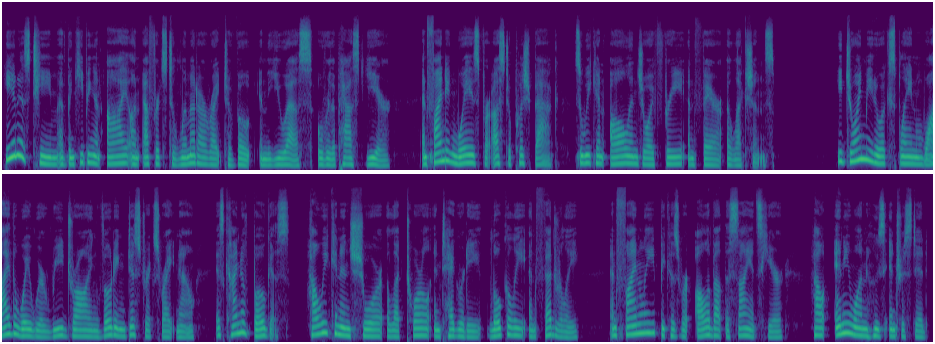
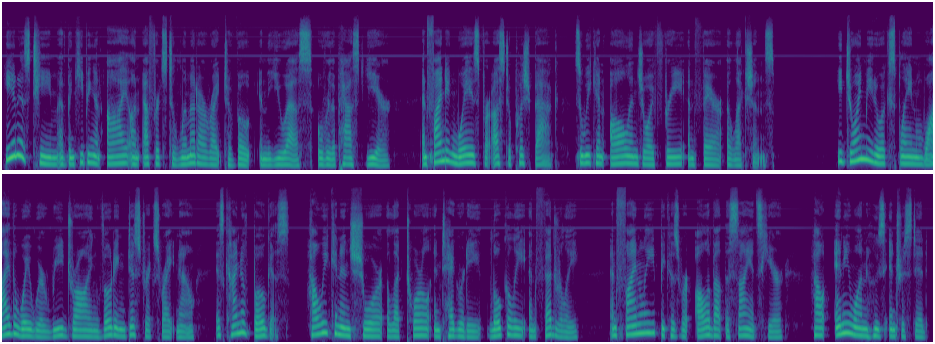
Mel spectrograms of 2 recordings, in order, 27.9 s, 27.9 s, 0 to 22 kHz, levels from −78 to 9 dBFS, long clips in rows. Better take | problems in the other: first | high-pitched whine; faint; throughout; 6 kHz, 30 dB below the speech

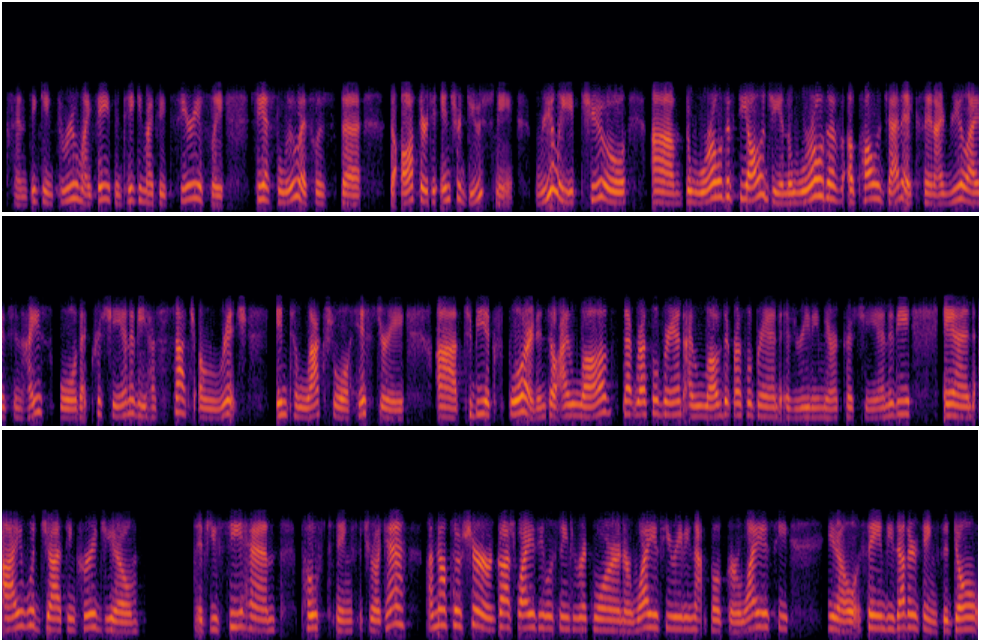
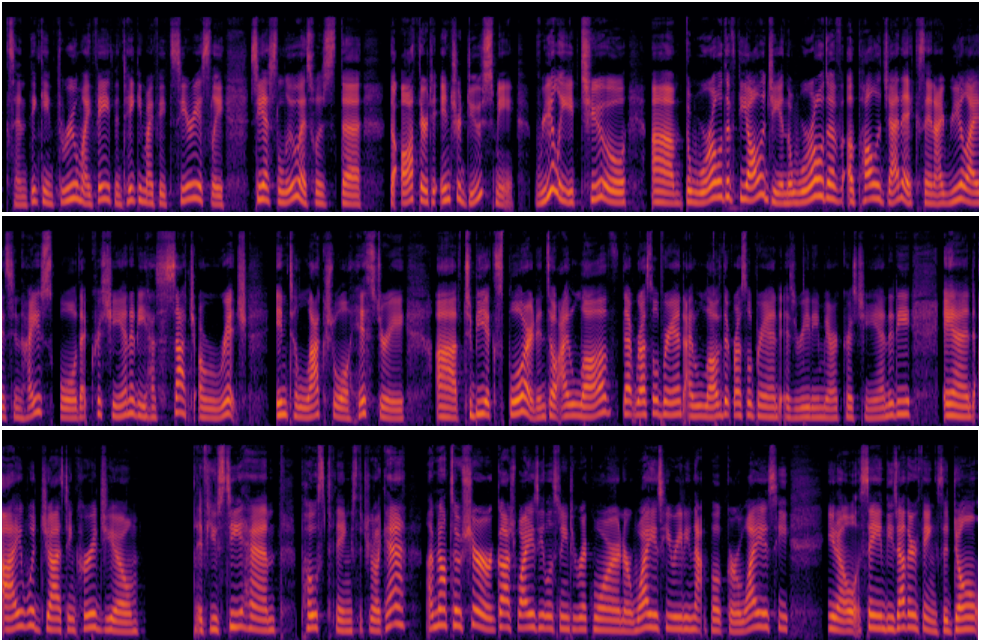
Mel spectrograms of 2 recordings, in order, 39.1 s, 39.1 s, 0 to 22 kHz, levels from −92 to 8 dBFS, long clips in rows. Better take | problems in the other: second | phone-call audio; poor line; nothing above 3.5 kHz

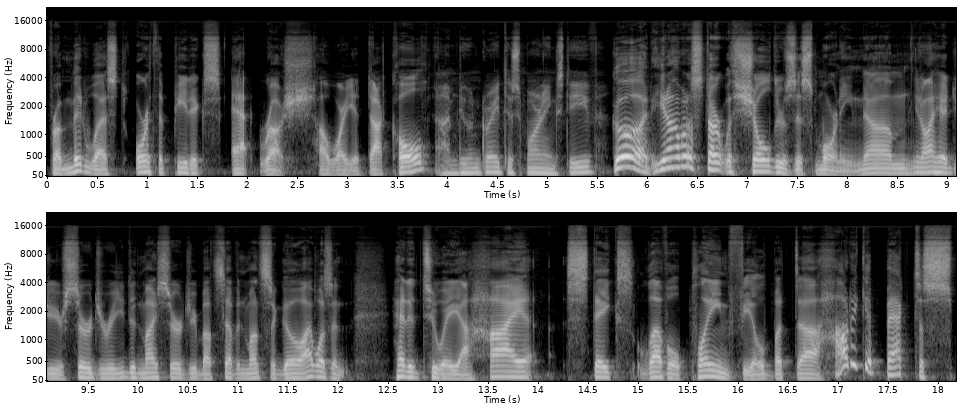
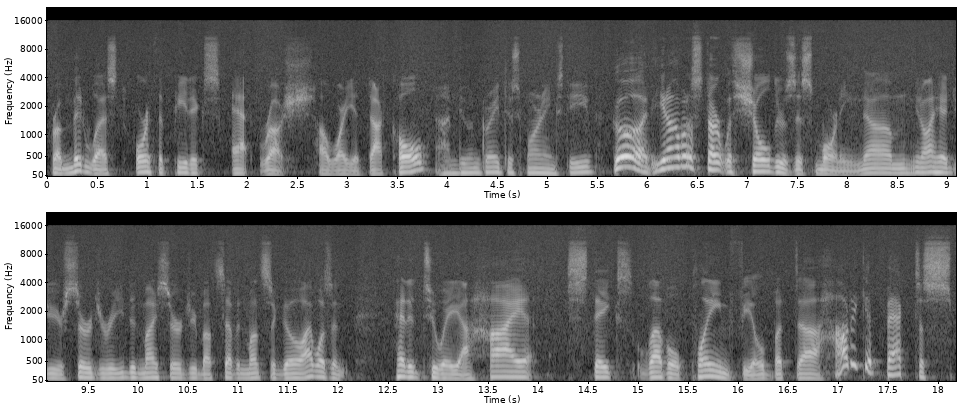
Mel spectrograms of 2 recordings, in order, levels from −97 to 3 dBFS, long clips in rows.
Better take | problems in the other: first | hiss; noticeable; throughout; 20 dB below the speech

